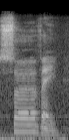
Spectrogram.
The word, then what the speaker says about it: survey: word okay so first we have survey survey this is the stress okay and this is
